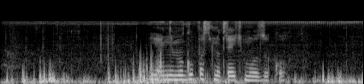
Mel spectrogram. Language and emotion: Russian, neutral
